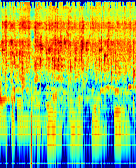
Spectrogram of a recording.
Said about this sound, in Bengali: এই মুড়িঘণ্টটি তেলের মধ্যে ছেড়ে দিচ্ছি মুড়িঘণ্ট মাথাটি।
